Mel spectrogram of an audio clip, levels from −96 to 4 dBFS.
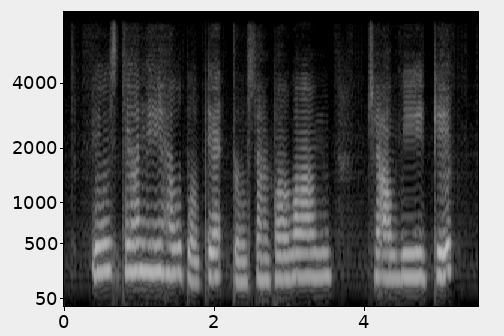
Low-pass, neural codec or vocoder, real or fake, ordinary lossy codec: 7.2 kHz; codec, 16 kHz, 0.5 kbps, FreqCodec, smaller model; fake; none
